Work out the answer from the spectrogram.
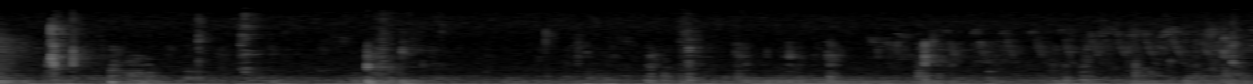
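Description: Faint eating sounds: soft, irregular mouth clicks of someone chewing a mouthful of noodles, over a low steady background hum.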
